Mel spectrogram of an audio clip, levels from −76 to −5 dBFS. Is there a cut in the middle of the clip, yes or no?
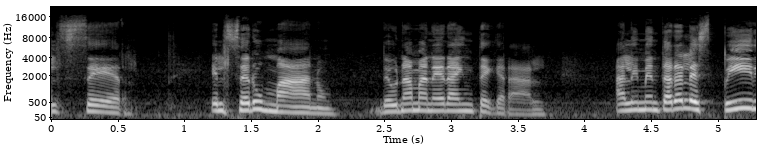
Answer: yes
